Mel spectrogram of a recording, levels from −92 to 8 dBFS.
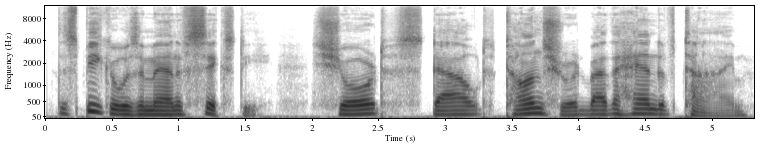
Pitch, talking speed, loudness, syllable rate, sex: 125 Hz, 170 wpm, -17 LUFS, 4.0 syllables/s, male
